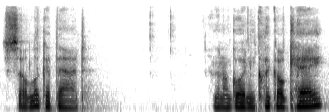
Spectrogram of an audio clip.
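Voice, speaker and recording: A man with a scratchy, worn voice, talking viewers through a screen-recorded software tutorial step by step in a relaxed, chatty way. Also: mid-range voice, moderate pace. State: scratchy, losing his voice.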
